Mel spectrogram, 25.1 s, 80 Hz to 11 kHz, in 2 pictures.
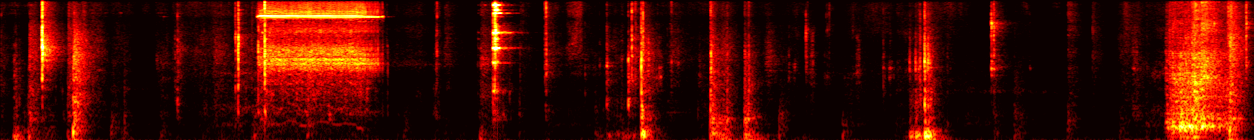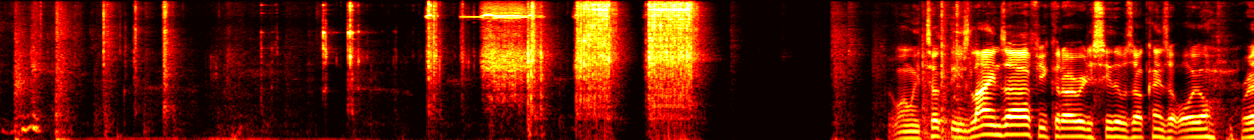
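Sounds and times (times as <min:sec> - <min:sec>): power tool whining: 0:02.5 - 0:03.9, 0:16.8 - 0:19.6
clicks and knocks of parts: 0:12.3 - 0:19.8.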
